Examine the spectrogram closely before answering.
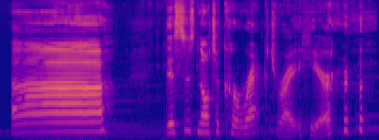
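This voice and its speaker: A woman talks at a fairly high pitch. Music can be heard behind her. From England. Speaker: video game streamer. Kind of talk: live gameplay commentary, reading game text aloud. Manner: animated.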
